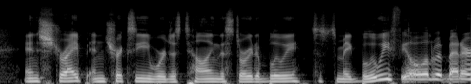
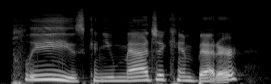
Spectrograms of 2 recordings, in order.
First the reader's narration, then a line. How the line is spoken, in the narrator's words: She pleads even more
